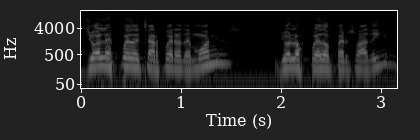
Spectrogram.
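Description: A man preaching a sermon, voicing God as a gentle, pleading father in a soft, low, hushed voice. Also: moderate pace. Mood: tender, pleading.

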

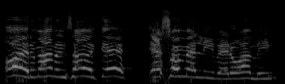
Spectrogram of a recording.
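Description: Very high-voiced, fervent male preacher. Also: moderate pace. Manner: impassioned, swings between shouting and soft pleading; mixes in short English phrases. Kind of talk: sermon.

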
